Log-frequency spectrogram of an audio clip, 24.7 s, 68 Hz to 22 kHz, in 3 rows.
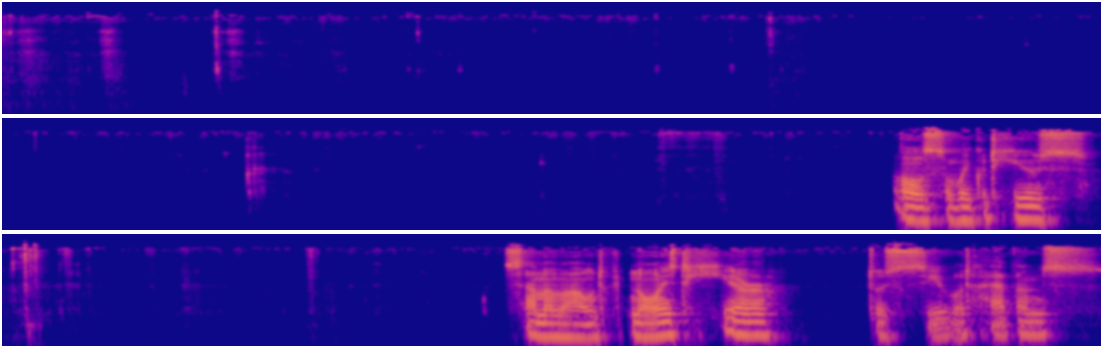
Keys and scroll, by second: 17.2 ctrl+c, 19.2 ctrl+v.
